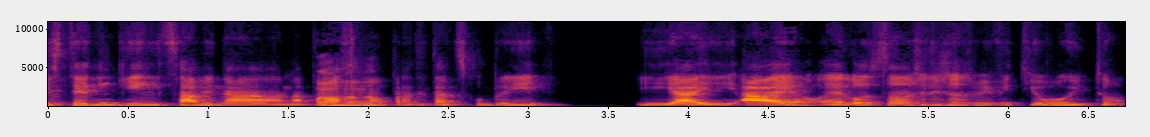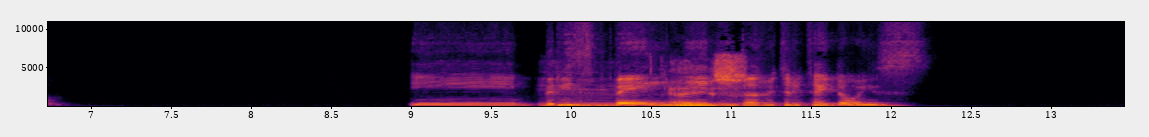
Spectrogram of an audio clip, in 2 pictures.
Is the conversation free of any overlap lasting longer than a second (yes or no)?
no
